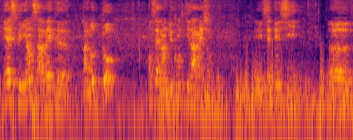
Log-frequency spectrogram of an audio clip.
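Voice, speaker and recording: A man teaching a music lesson, asking questions and answering them himself, and singing note names. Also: fairly high pitch. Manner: sings note names in scales. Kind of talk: classroom lesson. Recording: echoey room, mic far off, loud noise.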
